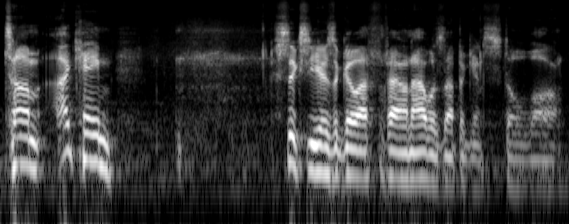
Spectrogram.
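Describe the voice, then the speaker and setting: A man's voice: lowish voice, very animated, measured pace, pushed and bright, heavily acted. An actor playing a polite, earnest and sympathetic working man in a stage-style audio drama. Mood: sober, sympathetic. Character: courteous, sympathetic working man, family friend.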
